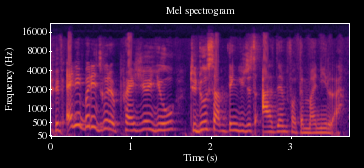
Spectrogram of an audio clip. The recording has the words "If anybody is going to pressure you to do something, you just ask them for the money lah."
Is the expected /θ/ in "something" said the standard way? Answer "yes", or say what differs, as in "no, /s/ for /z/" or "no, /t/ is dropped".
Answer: no, /t/ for /θ/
